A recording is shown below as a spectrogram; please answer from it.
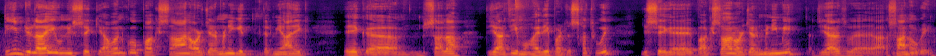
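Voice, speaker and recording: This history-series host is a man with a Pakistani accent who narrates informally, frequently tripping over and repeating words. He speaks at a measured pace in a medium-pitched, gravelly voice with a darkish tone.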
